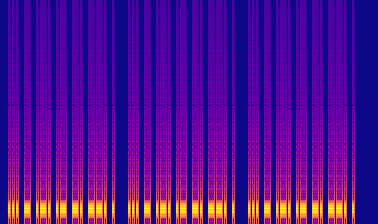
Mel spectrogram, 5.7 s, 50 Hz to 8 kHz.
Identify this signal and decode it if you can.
Morse code, heard as a keyed tone, about 42 wpm, 250 Hz. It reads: STRANGE STRANGE STRANGE
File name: morse / morse-training-40WPM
